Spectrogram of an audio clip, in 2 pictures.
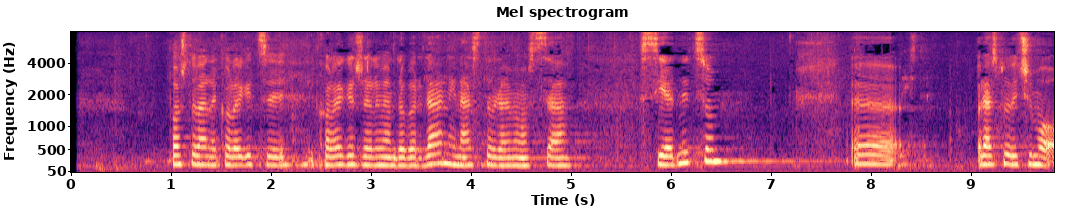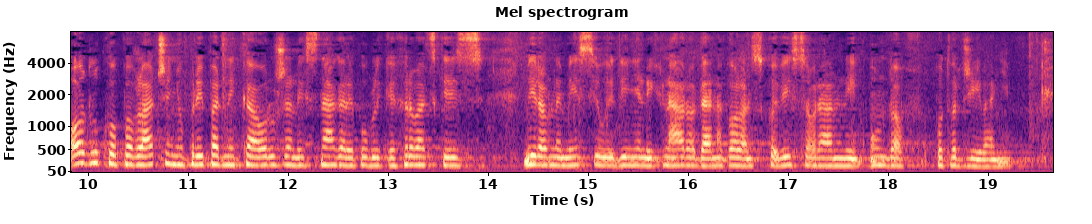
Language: Croatian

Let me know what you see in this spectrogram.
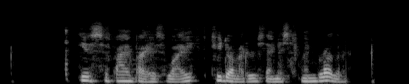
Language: English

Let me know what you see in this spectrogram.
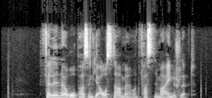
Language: German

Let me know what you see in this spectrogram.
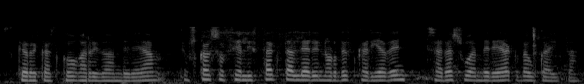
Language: Basque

